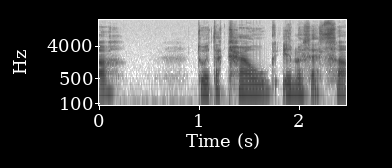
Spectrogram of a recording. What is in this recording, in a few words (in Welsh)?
"cawg", Welsh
